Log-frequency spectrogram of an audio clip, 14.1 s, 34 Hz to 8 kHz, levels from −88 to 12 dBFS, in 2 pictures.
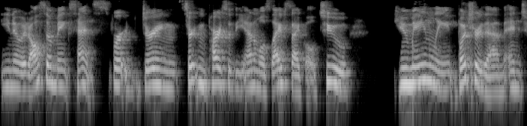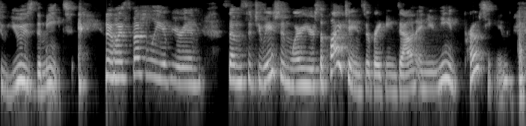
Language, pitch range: English, 175-225 Hz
